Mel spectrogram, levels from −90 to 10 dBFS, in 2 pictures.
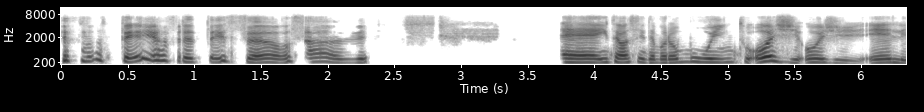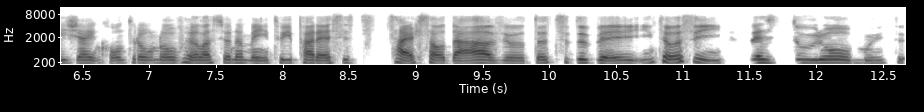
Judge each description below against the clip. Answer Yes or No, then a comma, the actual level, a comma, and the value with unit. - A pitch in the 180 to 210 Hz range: Yes, medium, 185 Hz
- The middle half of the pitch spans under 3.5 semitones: No, average, 3.9 semitones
